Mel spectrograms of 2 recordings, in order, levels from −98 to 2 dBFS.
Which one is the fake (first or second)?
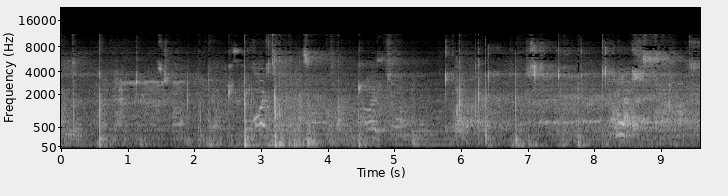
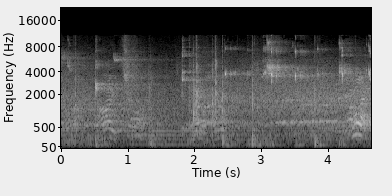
first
